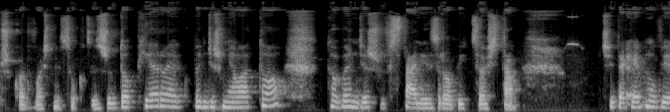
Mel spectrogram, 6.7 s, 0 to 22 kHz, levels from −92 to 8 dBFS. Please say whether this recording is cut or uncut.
uncut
